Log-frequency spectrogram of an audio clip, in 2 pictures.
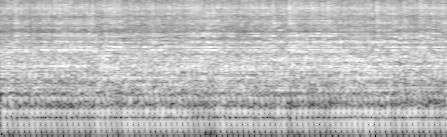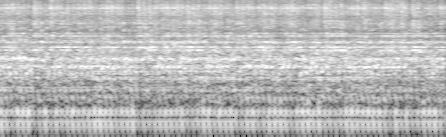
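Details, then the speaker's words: Riding mower with a Briggs & Stratton single-cylinder OHV engine: a steady run with a fast, tinny buzzing rattle over the exhaust note from a loose muffler; engine otherwise sounds good. "bit yeah that rattle is some muffler well other than that muffler rattling sounds pretty good"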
